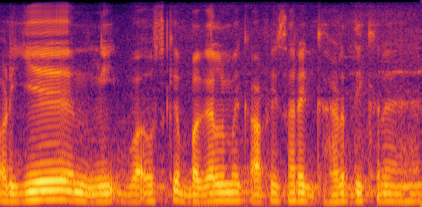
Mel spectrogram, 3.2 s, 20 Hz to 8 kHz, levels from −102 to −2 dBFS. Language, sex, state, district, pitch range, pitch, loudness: Hindi, male, Bihar, Katihar, 110-120 Hz, 115 Hz, -16 LUFS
